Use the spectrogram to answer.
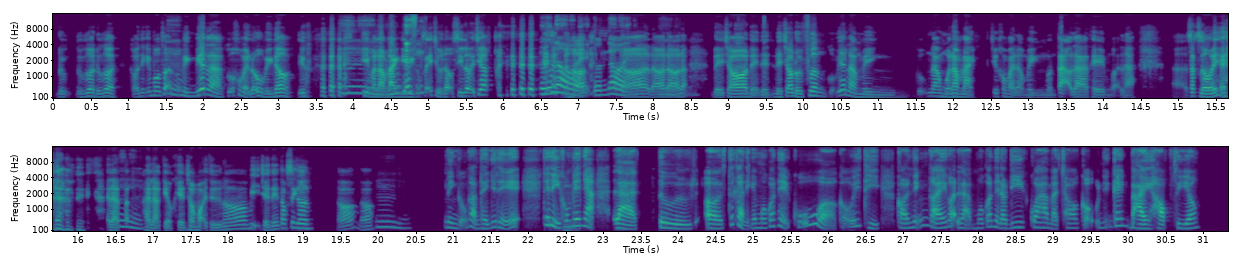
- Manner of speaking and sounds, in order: laugh; other background noise; laugh; laugh; other noise; tapping; laughing while speaking: "hay là"; unintelligible speech; in English: "toxic"; "của" said as "ưở"
- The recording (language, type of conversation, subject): Vietnamese, podcast, Bạn quyết định như thế nào để biết một mối quan hệ nên tiếp tục hay nên kết thúc?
